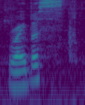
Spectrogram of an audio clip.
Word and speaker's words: rooibos: you know I didn't ever know how to pronounce that until I looked it up rooibos tea and some of these came from our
